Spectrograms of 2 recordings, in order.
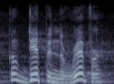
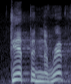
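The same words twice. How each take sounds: First: Said in the usual way. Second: High, rising indignant question; upset disbelief. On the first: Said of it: "he, he goes". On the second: Acted. Upset commander repeating the order to dip, indignant disbelief. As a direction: throw it back as an offended question, pitched up. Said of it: "He's upset, he's mad".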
